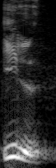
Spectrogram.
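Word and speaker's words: ils: coisa que no português eu só vou acrescentar um s eu digo Il que nem no singular Ah olha só elas l e só acrescento um s que não é pronunciado perfeito tá agora a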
